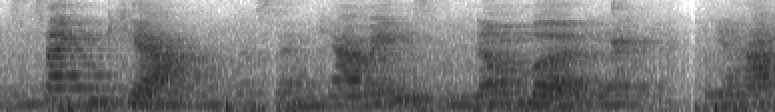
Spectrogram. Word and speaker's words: संख्या: ये जो है वो ड नहीं है, क्या है ये नेजल साउंड है जिसका प्रोनाउंसिएशन क्या होता है संख्या, राइट. संख्या ये हमको ड नहीं ऐसे पढ़ना है पर ये अनुस्वार की जगह है, राइट.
